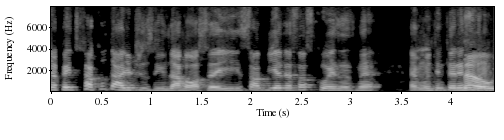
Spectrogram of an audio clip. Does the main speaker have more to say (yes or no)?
no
